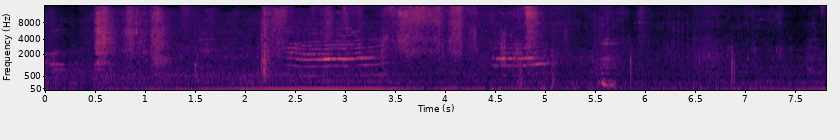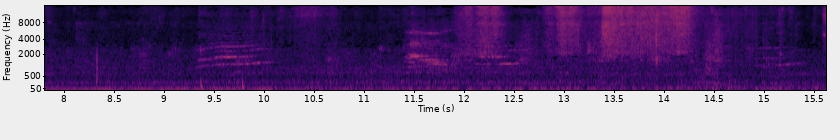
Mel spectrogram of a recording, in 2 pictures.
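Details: Two large domestic cats purring while cuddling close together; a steady low rumble runs throughout, overlaid by several short wavering meow-like calls and faint room noise.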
